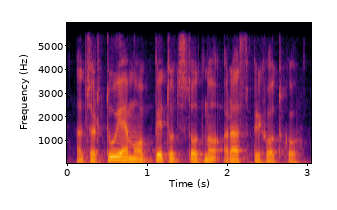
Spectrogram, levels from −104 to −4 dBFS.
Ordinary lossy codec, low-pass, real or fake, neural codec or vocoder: none; 5.4 kHz; fake; codec, 16 kHz, 4.8 kbps, FACodec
